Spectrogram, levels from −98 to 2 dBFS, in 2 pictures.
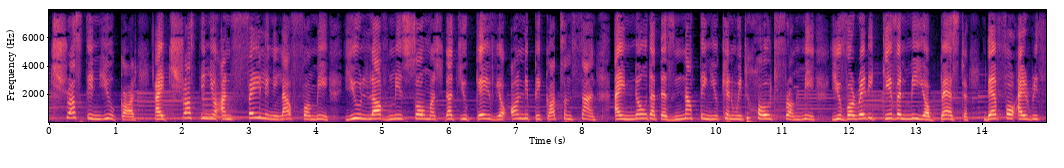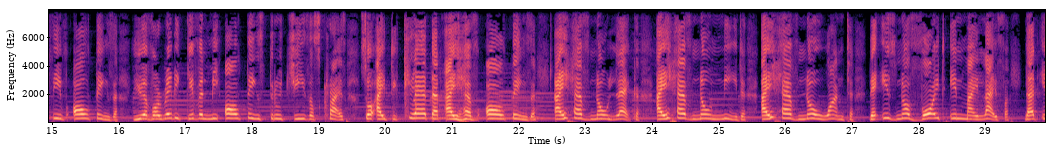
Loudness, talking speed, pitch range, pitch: -17 LUFS, 170 wpm, 255-300 Hz, 275 Hz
